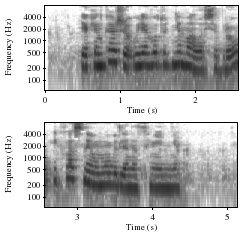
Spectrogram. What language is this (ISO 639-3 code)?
bel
